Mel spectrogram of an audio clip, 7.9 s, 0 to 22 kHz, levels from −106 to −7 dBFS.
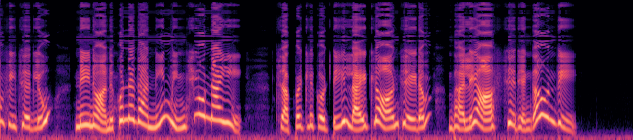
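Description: Throughout the speech, imaging from linear upsampling: straight-line interpolation from what sounds like an 8 kHz original leaves mirrored spectra from 4 to 8 kHz, roughly 25 dB down, giving sibilants a faint metallic shimmer.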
